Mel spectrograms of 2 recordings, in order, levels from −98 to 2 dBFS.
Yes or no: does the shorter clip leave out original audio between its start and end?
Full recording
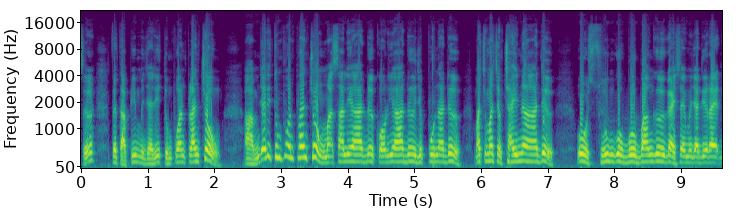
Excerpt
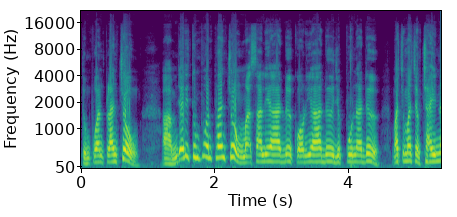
no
